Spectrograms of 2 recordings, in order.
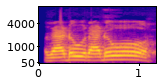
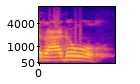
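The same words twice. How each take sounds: First: Slow, stretched રાડો, રાડો with a falling end; drawn-out repeat. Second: Said in the usual way. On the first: Retold or imitated. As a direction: drag out each રાડો like spelling it out. Friend repeats brand, drawn out. (રાડો, રાડો ધીમે ધીમે ખેંચીને)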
